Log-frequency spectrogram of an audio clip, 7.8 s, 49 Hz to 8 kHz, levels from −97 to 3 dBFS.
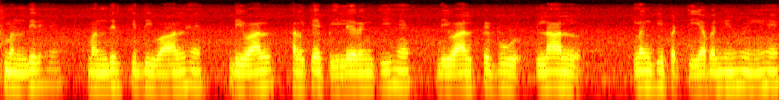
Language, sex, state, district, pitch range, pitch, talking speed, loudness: Hindi, male, Uttar Pradesh, Lalitpur, 100-105 Hz, 105 Hz, 170 wpm, -18 LUFS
